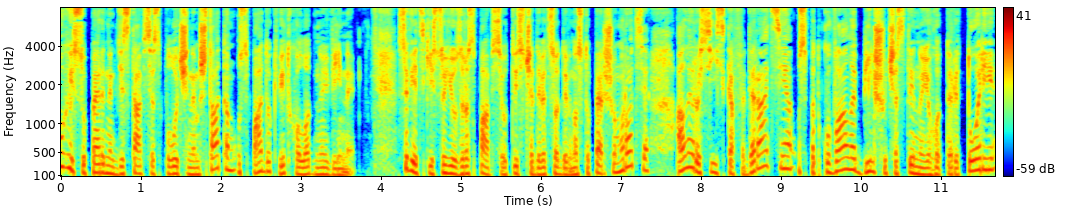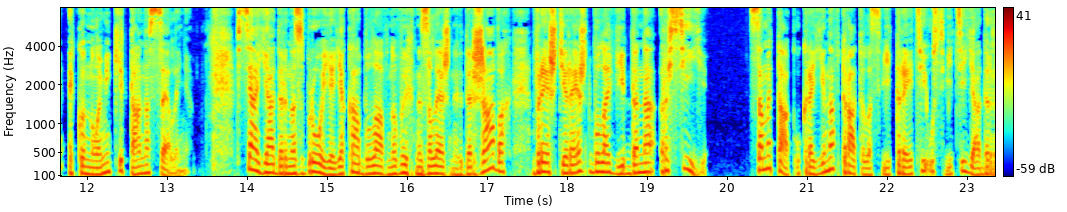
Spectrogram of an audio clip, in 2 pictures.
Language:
Ukrainian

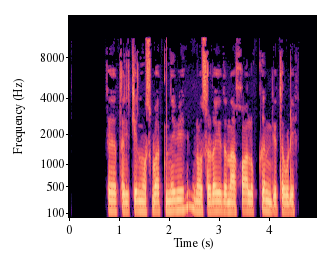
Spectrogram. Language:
Pashto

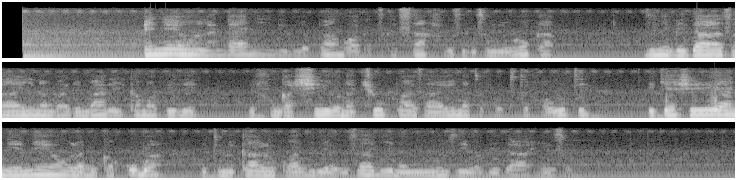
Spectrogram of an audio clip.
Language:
Swahili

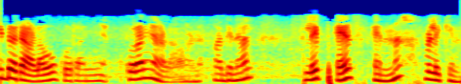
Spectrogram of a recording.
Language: Malayalam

